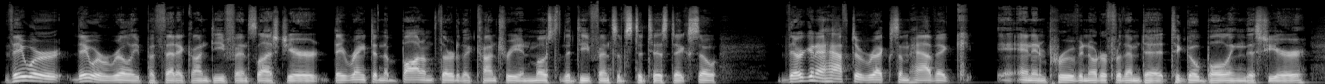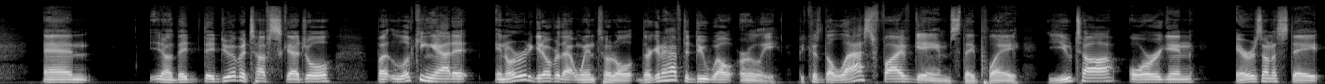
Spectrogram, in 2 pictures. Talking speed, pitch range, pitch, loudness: 190 wpm, 90-120 Hz, 95 Hz, -15 LUFS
